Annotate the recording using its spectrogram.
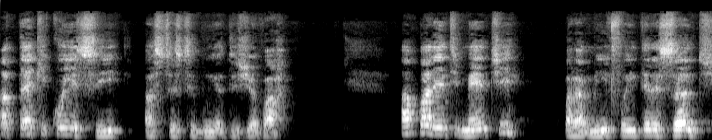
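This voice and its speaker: Speaking fairly slowly with long, frequent pauses, a man with a fairly high pitch and a dark, mellow, somewhat breathy tone varies his loudness widely. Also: ordinary pitch variation. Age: 70s. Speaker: former Jehovah's Witness. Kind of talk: testimony. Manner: hesitant, with fillers.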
